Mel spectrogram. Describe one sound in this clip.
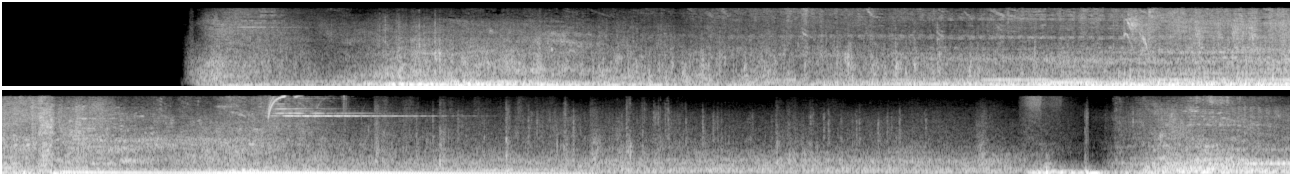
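A deep, whooshing rumble swirls steadily.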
